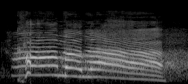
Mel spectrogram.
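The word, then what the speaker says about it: Kamala: do you pronounce it first you say comma like a comma in a sentence then you say la like la la la la la put it together and it's 1 2 three comma all right so let's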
